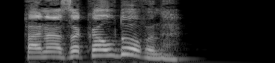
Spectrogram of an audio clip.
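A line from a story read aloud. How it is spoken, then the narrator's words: Loud yell. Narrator (Russian): Кая набрала побольше воздуха и заорала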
